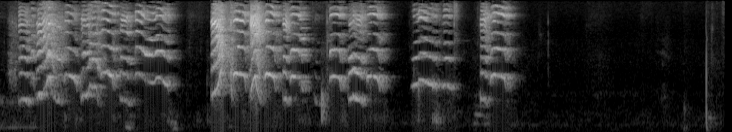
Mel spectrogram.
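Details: A Beagle/Terrier mix rescue dog giving high, squeaky whining yelps in a small room; a long wavering whine, then several short squealing bursts, ending in quiet.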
